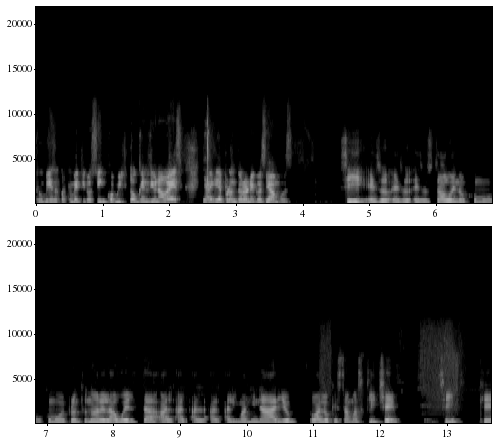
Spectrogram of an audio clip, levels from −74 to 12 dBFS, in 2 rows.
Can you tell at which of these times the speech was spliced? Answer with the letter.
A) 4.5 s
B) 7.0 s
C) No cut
A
